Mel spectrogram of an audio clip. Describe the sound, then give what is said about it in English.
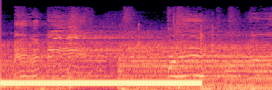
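A steady, loud telephone dial tone hums at a single low-mid pitch for about a second and a half, then cuts off abruptly, leaving faint background noise. “That's just a dial tone.”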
